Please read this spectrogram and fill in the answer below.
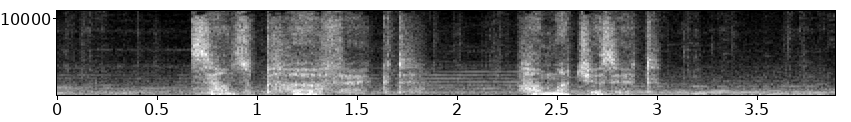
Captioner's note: whispers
